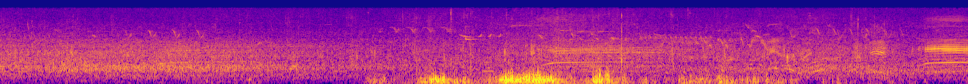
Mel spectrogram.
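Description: Wind blows over open ground outdoors, gusting against the microphone.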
